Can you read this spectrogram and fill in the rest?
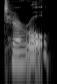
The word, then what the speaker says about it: Terrell: A quick word on the pronunciation. I have to tell you, people come down on both sides. But the filmers of several documentaries have come down on the side of Terrell. So you'll hear Terrell. I imagine people will know to whom you refer, but they pronounced it Terrell. So that is how we will proceed.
